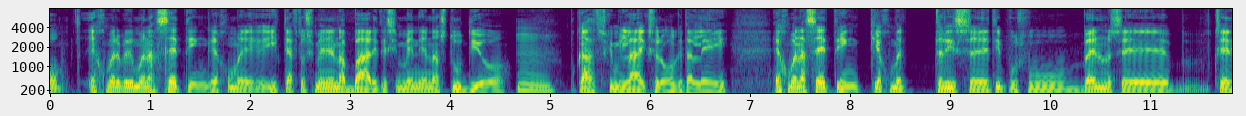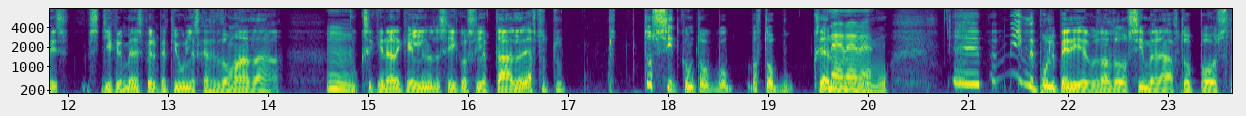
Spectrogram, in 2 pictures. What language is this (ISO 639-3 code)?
ell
